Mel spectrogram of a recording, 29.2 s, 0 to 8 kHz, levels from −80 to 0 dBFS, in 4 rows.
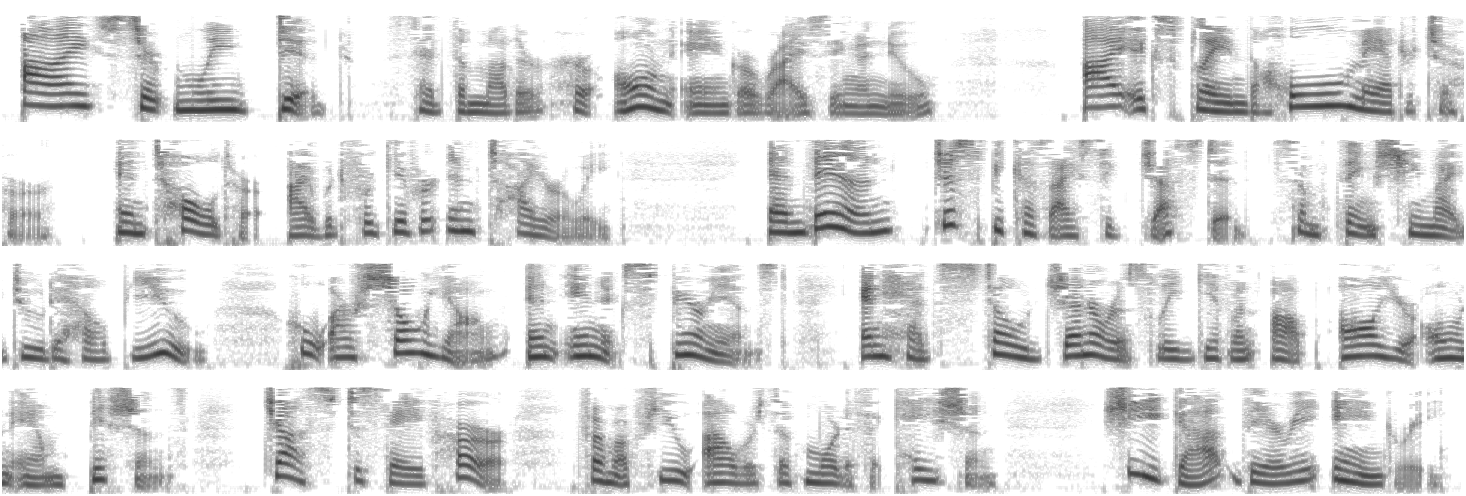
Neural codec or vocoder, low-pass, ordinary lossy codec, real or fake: none; 7.2 kHz; MP3, 24 kbps; real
